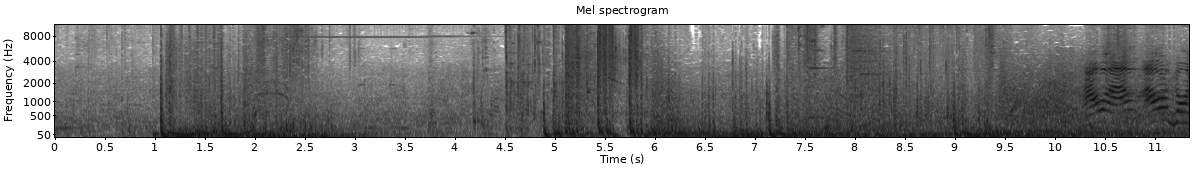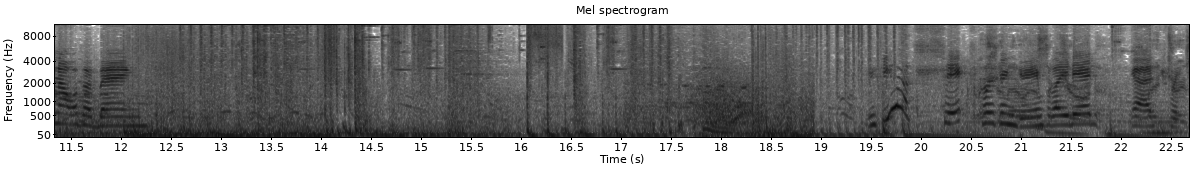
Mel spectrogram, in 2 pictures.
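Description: Video game gunfire rattles in rapid bursts.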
